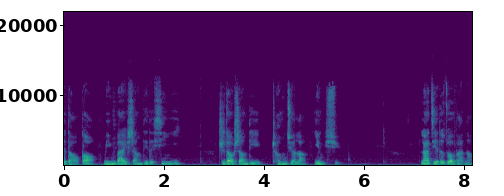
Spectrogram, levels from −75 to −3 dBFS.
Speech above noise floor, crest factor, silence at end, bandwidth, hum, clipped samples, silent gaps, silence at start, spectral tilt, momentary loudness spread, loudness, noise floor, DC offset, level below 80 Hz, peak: 26 dB; 18 dB; 0 s; 13 kHz; none; under 0.1%; none; 0 s; -5 dB/octave; 11 LU; -32 LUFS; -57 dBFS; under 0.1%; -58 dBFS; -14 dBFS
